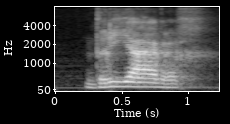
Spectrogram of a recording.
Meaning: three-year-old
- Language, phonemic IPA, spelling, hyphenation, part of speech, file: Dutch, /ˌdriˈjaː.rəx/, driejarig, drie‧ja‧rig, adjective, Nl-driejarig.ogg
